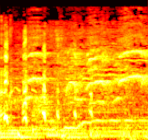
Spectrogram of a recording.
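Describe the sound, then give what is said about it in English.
A girl screams in short, high-pitched bursts that rise and fall, mixed with giggly yelps, fairly loud over a steady background hum. “That's the other girl screaming.”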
